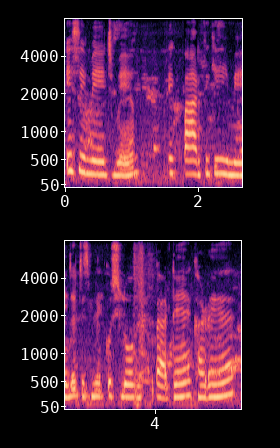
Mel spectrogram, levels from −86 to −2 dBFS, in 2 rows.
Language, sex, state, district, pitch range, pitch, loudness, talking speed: Hindi, female, Uttar Pradesh, Lucknow, 225-250 Hz, 235 Hz, -14 LUFS, 170 wpm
